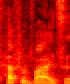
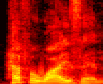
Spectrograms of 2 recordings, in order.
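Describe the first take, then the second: First: It is said with a German pronunciation. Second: It is said with an American English pronunciation. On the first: The speaker calls it right. "no, it's Hefeweizen. It's a German beer" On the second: The speaker calls it wrong. "here in the U S ... They're like, oh, a Hefeweizen"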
